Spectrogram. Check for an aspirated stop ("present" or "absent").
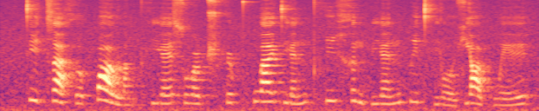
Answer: present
